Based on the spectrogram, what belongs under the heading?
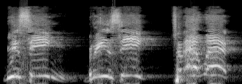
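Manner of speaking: loud, high scolding shouts; irritated yells, one word at a time; crowd silencing someone. Acted. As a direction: tell a noisy beggar to shut up. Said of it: "Orang-orang berkata".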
